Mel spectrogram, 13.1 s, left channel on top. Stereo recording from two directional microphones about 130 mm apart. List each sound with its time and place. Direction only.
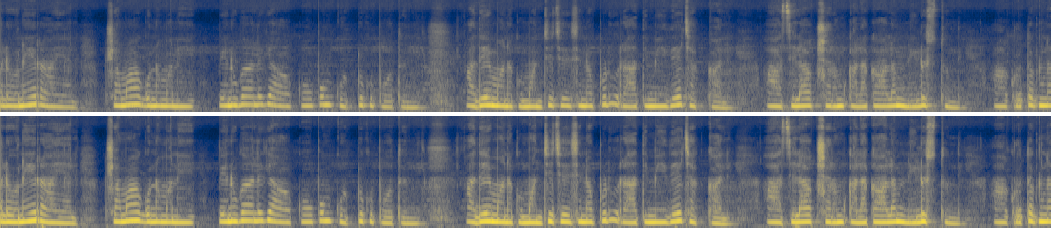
0.0 s a sound: 40° right (ahead or behind)
2.7 s speech: 35° right (ahead or behind)
7.6 s speech: 20° right (ahead or behind); by 11.7 s 40° right (ahead or behind)
12.4 s speech: 25° right (ahead or behind)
